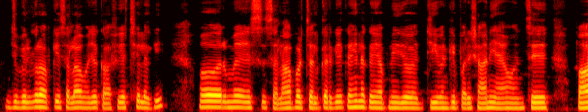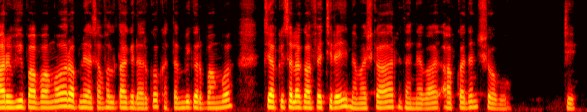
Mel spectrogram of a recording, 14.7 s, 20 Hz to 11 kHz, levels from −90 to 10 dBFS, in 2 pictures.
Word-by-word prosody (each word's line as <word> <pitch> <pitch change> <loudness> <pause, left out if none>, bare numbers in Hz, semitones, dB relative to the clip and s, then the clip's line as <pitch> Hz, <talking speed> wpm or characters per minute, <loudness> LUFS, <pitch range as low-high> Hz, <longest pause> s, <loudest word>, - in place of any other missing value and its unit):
जी, 170 - -3
बिल्कुल 165 +2 0
आपकी 170 0 -1
सलाह 160 -1 -1
मुझे 155 +1 -3
काफ़ी 145 +2 -5
अच्छी 160 +2 -4
लगी 160 +4 -4 0.5
और 175 -1 +5
मैं 170 0 +1
इस 160 - -5
सलाह 150 0 -2
पर 165 - +2
चल 155 - 0
कर 160 -2 0
के 165 +1 -3
कहीं 170 +1 -1
न 175 0 0
कहीं 160 -1 -1
अपनी 155 0 -3
जो 155 0 +1
है 150 - -3
जीवन 155 -1 -2
की 160 - -2
परेशानी 150 +1 -2
है 145 -1 -3
उनसे 150 +1 -1 0.4
पार 165 +2 +7
भी 185 - +6
पा 165 - +7
पाऊँगा 165 +2 +1
और 195 +1 +5
अपने 170 -1 0
असफलता 160 +1 0
के 160 0 -1
डर 145 -1 -1
को 185 - +3
ख़त्म 155 0 -4
भी 165 - +1
कर 165 -2 +2
पाऊँगा। 170 +6 0 0.4
जी, 180 - +6
आपकी 175 +1 +2
सलाह 170 -1 +5
काफ़ी 165 0 +3
अच्छी 160 +2 -2
रही, 170 +5 +4
नमस्कार, 160 +1 0
धन्यवाद, 145 +1 -2
आपका 155 +1 -1
दिन 175 - -2
शुभ 145 -5 -2
हो। 130 +3 -12 0.7
जी। 140 -2 -4
160 Hz, 220 wpm, -25 LUFS, 150-170 Hz, 0.7 s, पार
